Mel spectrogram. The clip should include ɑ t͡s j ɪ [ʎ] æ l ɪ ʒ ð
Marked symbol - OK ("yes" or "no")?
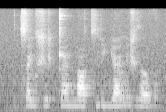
yes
